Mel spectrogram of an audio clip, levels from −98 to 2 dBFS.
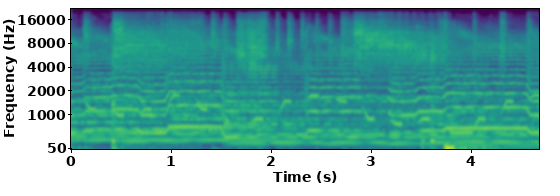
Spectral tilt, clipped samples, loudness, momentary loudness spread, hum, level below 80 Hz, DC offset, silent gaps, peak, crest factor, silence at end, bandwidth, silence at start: -2.5 dB/octave; under 0.1%; -18 LUFS; 5 LU; none; -26 dBFS; under 0.1%; none; -2 dBFS; 18 dB; 0 s; over 20 kHz; 0 s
